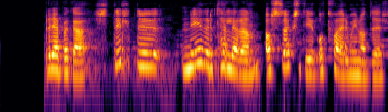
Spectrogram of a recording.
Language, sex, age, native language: Icelandic, female, 20-29, Icelandic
